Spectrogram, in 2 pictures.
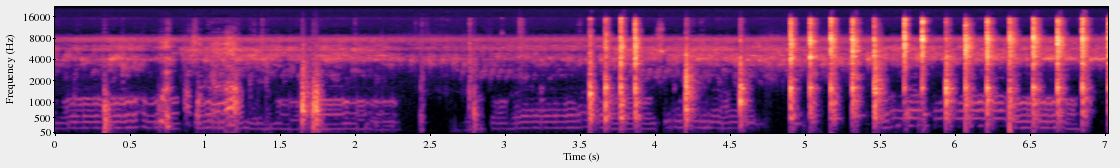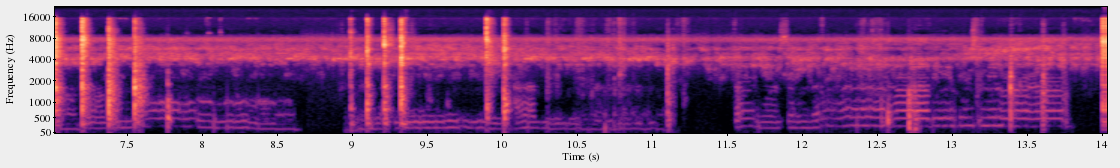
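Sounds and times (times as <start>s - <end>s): crickets chirring: 0.0s - 14.0s.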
